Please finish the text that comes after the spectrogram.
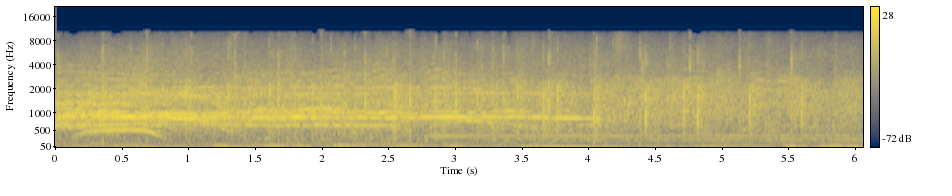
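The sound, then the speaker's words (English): A crowd breaks into loud, sustained applause with scattered cheers and whistles for a musician's manager, the clapping steady and dense throughout before easing slightly toward the end. “make some noise”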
